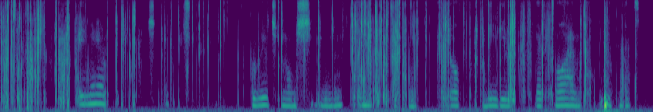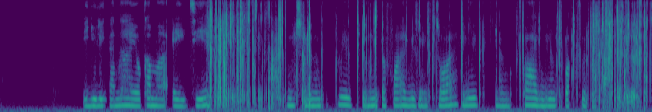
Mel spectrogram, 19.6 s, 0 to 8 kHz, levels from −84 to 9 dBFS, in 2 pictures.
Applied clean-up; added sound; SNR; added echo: neural diffusion model UNIVERSE++.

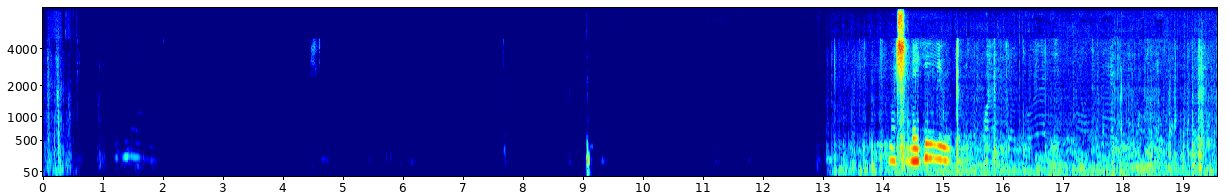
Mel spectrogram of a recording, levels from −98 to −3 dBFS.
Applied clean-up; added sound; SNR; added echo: neural mask model DeepFilterNet 3.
